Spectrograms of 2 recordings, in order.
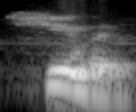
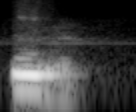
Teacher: One surprising feature is the use of the H sound. Now, in most British English accents, actually, it's not used, but in RP, it is used.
